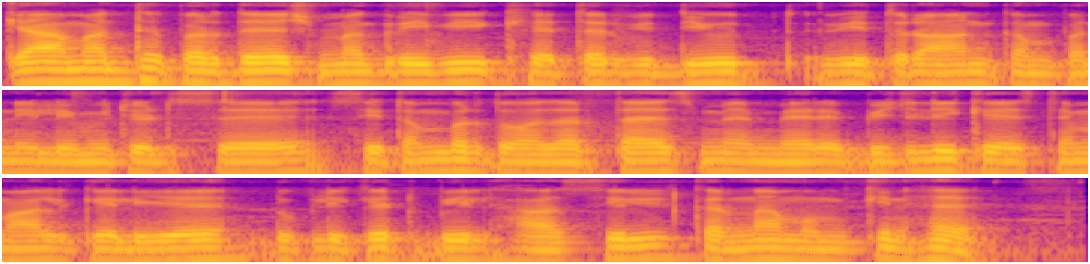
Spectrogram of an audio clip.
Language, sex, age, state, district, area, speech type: Urdu, male, 30-45, Bihar, Khagaria, rural, read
